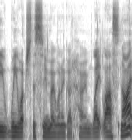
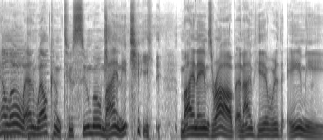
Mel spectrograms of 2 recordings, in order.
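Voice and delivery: loud, very slow put-on American accent; 4 semitones higher, 8 dB louder than usual. Opening the podcast while pretending to be Rob: put-on American accent. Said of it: "He can do an American accent after all".

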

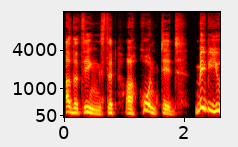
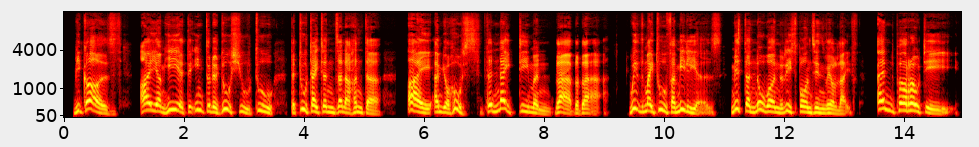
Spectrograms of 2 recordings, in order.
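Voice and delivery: fake, hammy, cheesy Romanian vampire accent with rolled r. Doing the show intro as the host: bad Romanian accent as Night Demon. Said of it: "Why are you doing a bad Romanian accent?".

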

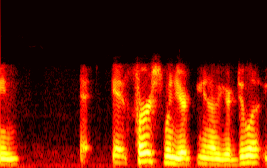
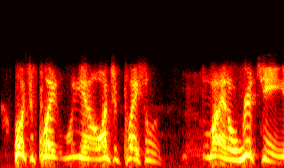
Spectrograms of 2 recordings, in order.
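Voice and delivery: mock yelling, much higher and slower; 3 semitones higher than usual. Retelling callers complaining about the music he played, imitating callers yelling. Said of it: "these guys are yelling at me".

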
